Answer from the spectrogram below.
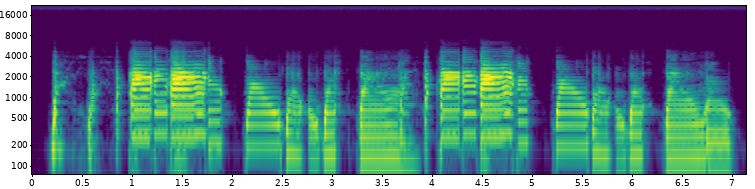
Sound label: wah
